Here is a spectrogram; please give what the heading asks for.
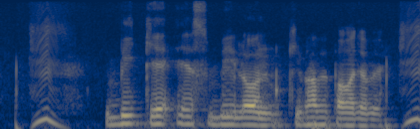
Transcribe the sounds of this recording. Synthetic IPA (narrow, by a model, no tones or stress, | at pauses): bikeʔesbilonkibʱabepaoad͡ʒabe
